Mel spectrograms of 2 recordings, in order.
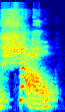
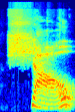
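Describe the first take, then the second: First: Said with the tone that gives 'laugh'. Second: Said with the tone that gives 'small'. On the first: The word means to laugh. "So shao is to laugh" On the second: The word means small. "If you say it with that intonation, it means small"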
